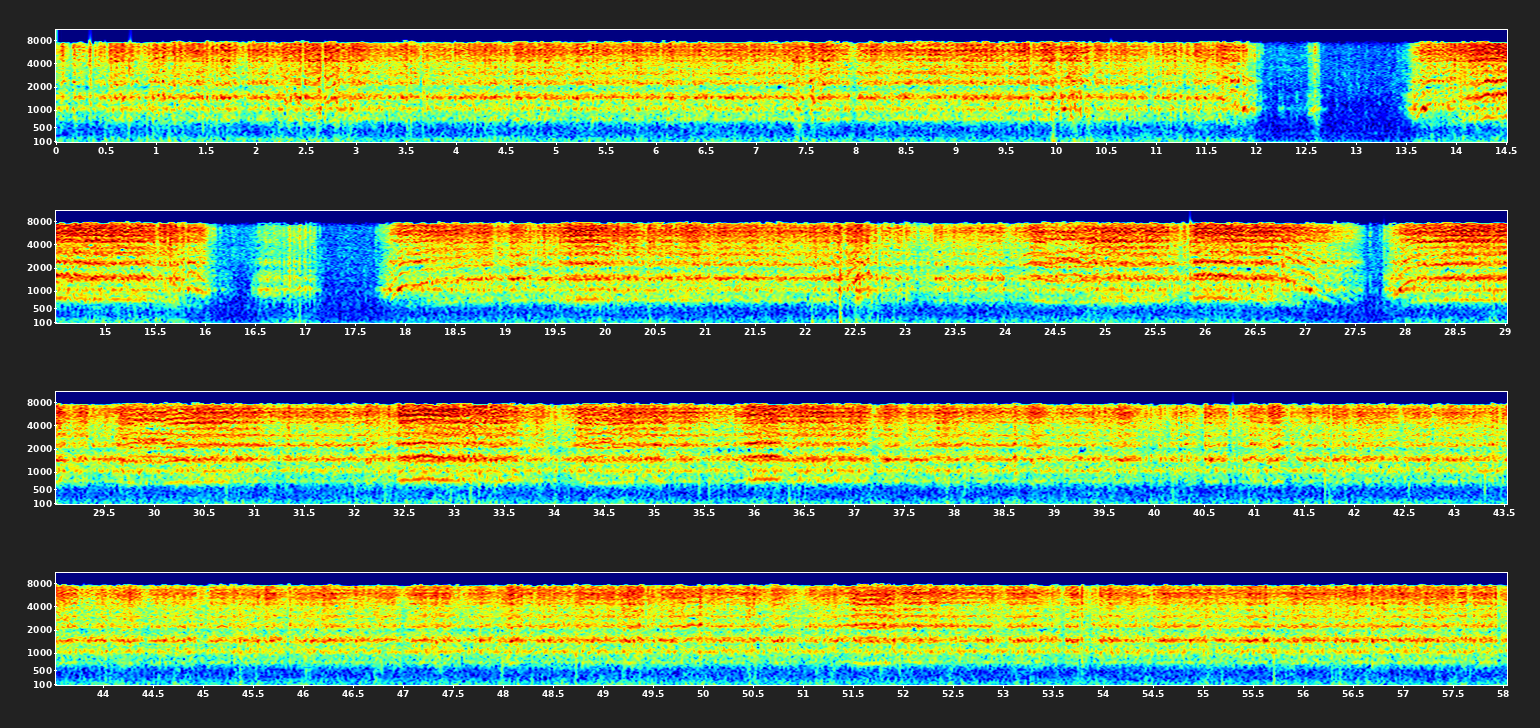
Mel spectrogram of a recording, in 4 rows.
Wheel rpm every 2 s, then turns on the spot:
190, 200, 200, 200, 200, 190, 30, 170, 40, 170, 200, 200, 200, 100, 170, 200, 200, 200, 200, 200, 200, 200, 200, 200, 200, 200, 200, 200, 200.
16-18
